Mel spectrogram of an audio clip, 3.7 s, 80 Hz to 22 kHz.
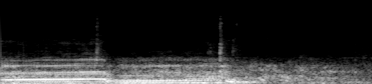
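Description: A Chevrolet Corvette E-Ray's V8 drops through quick downshifts, a loud harmonic engine drone that steps in pitch twice with sharp blips, then eases off, heard close from inside the car.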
